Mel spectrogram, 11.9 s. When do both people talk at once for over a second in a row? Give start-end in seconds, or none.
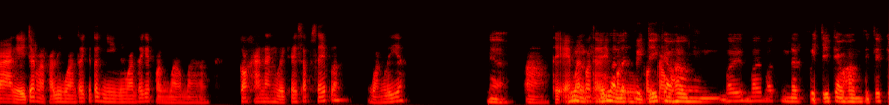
7.5-9.0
